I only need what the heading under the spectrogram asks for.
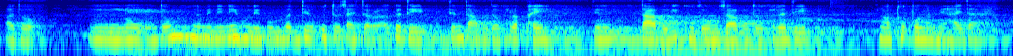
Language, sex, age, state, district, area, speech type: Manipuri, female, 30-45, Manipur, Kakching, rural, spontaneous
